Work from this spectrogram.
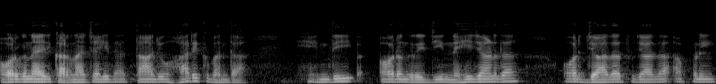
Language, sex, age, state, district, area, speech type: Punjabi, male, 45-60, Punjab, Rupnagar, rural, spontaneous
